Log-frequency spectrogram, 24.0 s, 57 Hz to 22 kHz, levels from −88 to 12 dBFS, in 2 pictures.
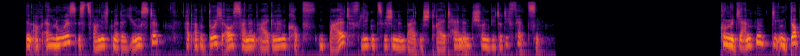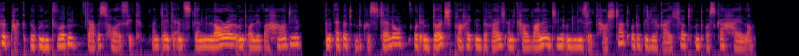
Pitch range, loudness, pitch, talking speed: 160-185 Hz, -27 LUFS, 170 Hz, 160 wpm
